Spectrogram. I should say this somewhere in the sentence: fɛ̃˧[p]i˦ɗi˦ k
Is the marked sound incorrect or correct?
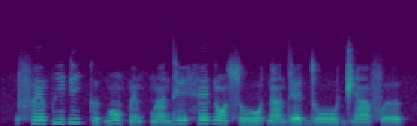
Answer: correct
